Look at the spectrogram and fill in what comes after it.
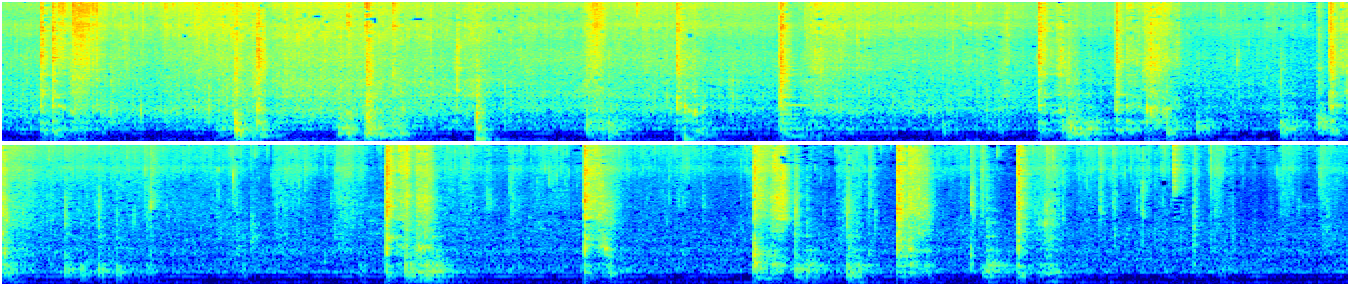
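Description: Chicken, napa cabbage and rice vermicelli stir-frying in a wok: a steady sizzle, broken again and again by the spatula scraping and clanking against the wok as the food is tossed. The sizzle fades as it goes on.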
